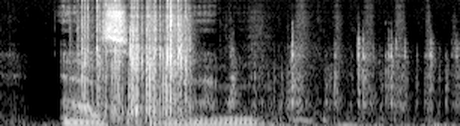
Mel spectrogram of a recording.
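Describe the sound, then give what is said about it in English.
Tarot cards shuffled, a double copy of the Handel Tarot, give one loud papery riffle lasting about a second, then softer scattered rustling and flicking. “Those are all now nicely shuffled, and I'm working with a double copy of the Handel Tarot by Rachel Pollack”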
